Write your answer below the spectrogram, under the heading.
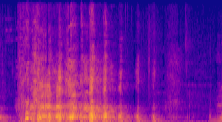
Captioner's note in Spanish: risitas nerviosas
